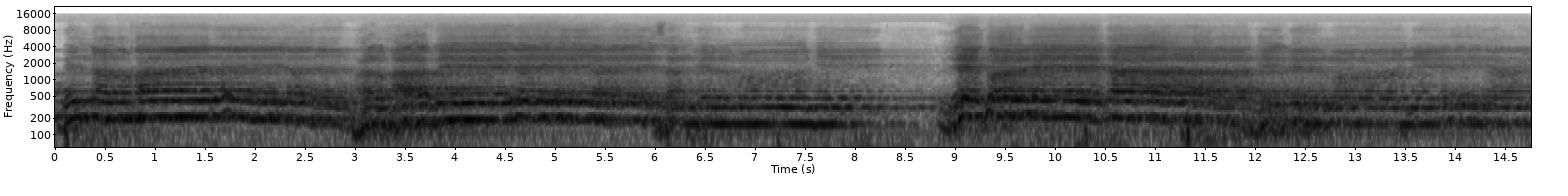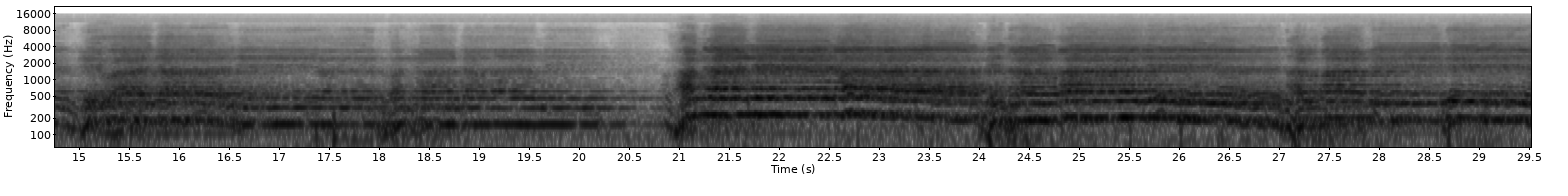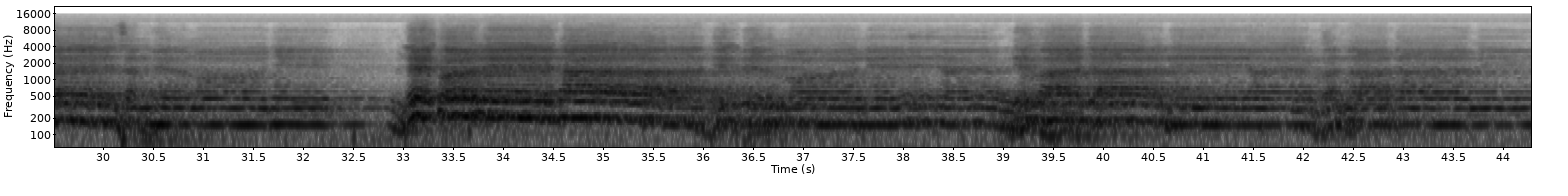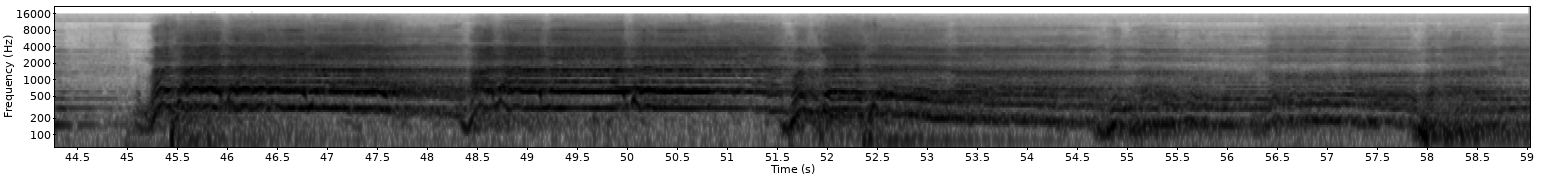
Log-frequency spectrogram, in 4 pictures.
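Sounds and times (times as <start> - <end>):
breaths: 8.2 - 8.9, 20.3 - 20.9, 32.3 - 32.9, 44.4 - 45.2.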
